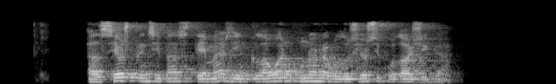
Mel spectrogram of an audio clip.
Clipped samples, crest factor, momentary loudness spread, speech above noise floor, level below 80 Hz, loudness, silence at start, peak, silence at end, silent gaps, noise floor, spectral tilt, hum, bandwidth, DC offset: under 0.1%; 16 dB; 8 LU; over 73 dB; -58 dBFS; -16 LUFS; 0.85 s; -2 dBFS; 1.05 s; none; under -90 dBFS; -4 dB/octave; none; 8 kHz; under 0.1%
